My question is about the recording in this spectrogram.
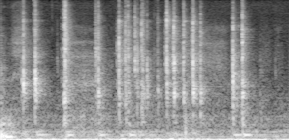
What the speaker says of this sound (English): trying to use keyboard shortcuts more often here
